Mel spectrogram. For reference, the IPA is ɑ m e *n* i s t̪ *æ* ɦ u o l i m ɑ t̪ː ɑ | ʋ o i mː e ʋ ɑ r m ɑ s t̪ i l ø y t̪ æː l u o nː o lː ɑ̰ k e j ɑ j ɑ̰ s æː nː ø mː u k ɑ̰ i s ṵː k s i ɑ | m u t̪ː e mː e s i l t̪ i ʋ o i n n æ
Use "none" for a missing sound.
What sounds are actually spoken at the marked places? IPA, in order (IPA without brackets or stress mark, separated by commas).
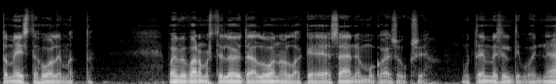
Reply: none, æ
